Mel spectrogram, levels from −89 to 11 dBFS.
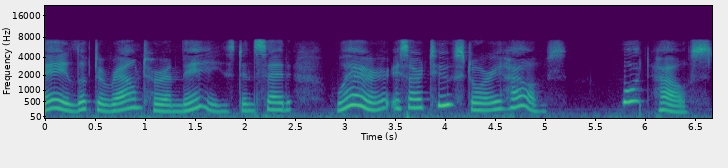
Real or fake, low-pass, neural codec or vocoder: real; 7.2 kHz; none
